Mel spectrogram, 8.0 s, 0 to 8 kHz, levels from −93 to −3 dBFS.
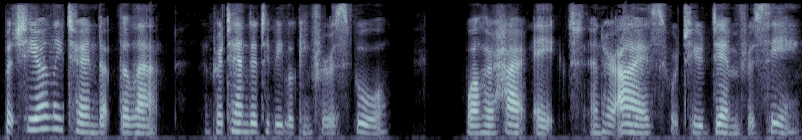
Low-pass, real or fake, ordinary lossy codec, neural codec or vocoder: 7.2 kHz; fake; AAC, 32 kbps; codec, 16 kHz, 4.8 kbps, FACodec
